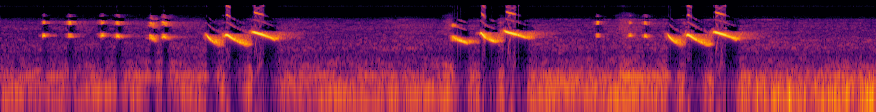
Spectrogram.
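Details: Green-winged saltator giving soft short chip-like notes, then three bursts of rich whistled song phrases with descending slurs, spaced a few seconds apart over a faint low background hum.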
